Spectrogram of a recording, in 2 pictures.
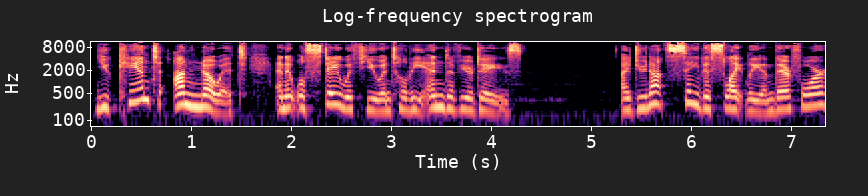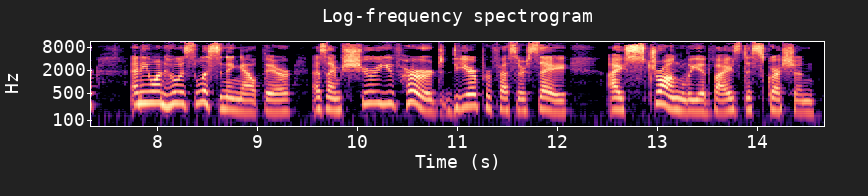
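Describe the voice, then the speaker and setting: A woman playing a serene but menacing female cult leader in a horror audio drama, speaking in a deliberate, formal, condescending and grandiose way. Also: medium pitch, expressive, dry recording, natural voice. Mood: solemn warning. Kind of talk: horror audio drama acting, live radio address.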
